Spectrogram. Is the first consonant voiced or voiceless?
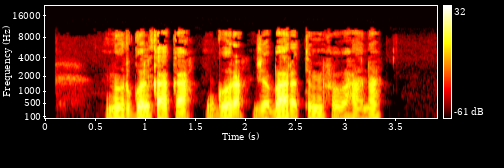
voiced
